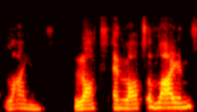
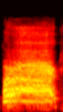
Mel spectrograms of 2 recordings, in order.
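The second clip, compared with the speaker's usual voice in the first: loud, lip-buzzed blare; elephant trumpet; 13 semitones lower, 10 dB louder than usual. A narrator's reading. Elephants fleeing from mice, loud trumpeting. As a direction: trumpet in alarm through buzzing lips. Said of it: "all the elephants went".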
